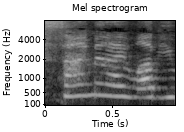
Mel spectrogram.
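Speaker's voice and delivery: excited, high, eager call with put-on screaming. Retelling screaming to a performer at a concert: imitating own screaming. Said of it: "So I was screaming".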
